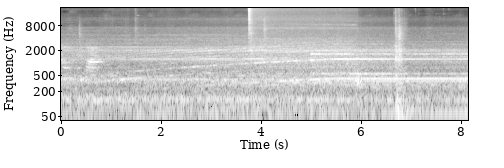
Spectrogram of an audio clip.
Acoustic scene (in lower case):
subway train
